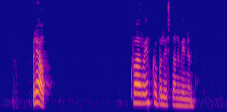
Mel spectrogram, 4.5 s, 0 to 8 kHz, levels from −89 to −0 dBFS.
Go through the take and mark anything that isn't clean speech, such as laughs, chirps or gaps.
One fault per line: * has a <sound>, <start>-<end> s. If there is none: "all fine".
all fine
